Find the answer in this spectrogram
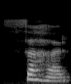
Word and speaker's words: سهر: Now what's سهر? There is a fatha on the scene and the fatha on the ha.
